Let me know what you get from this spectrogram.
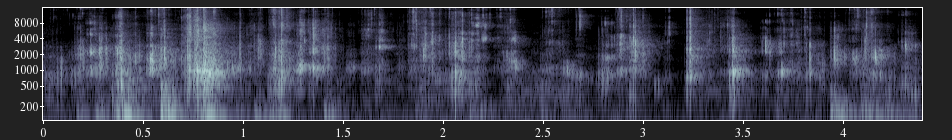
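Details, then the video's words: Male American Bully named Kotetsu gnawing raw meat and bones. Loud crunches crowd the first second, then there are steady chewing and snapping bites with brief pauses and a soft low thud near the start. "Dog eating Raw Meats ＆ bones"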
